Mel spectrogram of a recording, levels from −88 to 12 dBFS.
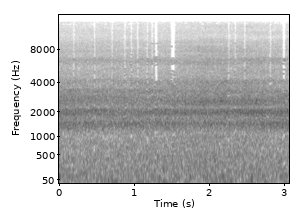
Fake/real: real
